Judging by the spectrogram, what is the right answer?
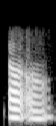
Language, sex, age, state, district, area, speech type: Assamese, female, 30-45, Assam, Charaideo, urban, conversation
